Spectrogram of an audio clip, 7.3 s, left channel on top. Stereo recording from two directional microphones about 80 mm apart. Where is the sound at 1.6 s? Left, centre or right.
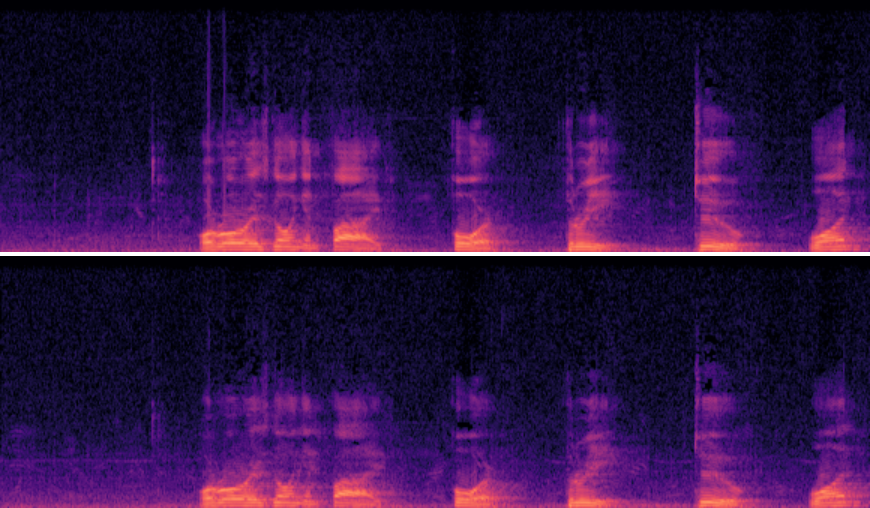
Left.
